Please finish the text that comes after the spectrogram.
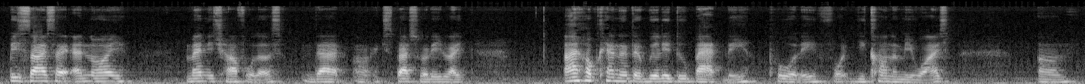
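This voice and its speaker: Man, Cantonese first language, casual vlog rant, hesitant and annoyed, mid pitch, faint noise behind. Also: poor audio. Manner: halting, full of fillers and restarts, complaining. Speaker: vlogger. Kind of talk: casual monologue to camera.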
